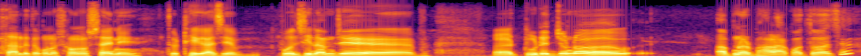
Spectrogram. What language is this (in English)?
Bangla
